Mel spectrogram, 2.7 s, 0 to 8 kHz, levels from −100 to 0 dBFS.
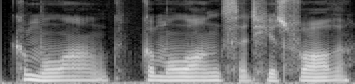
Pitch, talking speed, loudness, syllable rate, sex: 135 Hz, 155 wpm, -15 LUFS, 4.0 syllables/s, male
